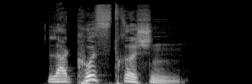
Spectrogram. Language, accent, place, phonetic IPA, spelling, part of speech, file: German, Germany, Berlin, [laˈkʊstʁɪʃn̩], lakustrischen, adjective, De-lakustrischen.ogg
- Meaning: inflection of lakustrisch: 1. strong genitive masculine/neuter singular 2. weak/mixed genitive/dative all-gender singular 3. strong/weak/mixed accusative masculine singular 4. strong dative plural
